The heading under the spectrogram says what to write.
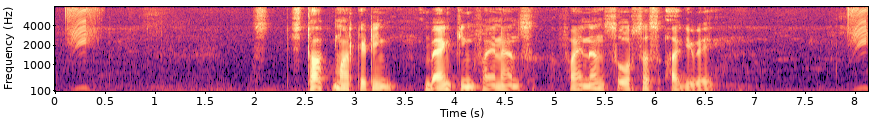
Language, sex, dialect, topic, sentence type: Kannada, male, Mysore Kannada, banking, statement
